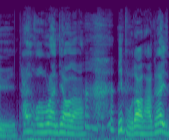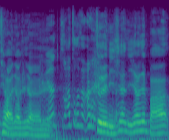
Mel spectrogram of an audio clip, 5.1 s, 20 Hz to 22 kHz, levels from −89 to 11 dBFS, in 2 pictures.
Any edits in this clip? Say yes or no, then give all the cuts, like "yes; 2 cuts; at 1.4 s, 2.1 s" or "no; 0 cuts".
no; 0 cuts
